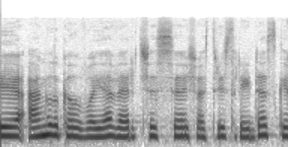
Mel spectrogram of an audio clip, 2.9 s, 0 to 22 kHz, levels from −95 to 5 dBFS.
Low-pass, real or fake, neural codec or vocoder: 14.4 kHz; fake; vocoder, 44.1 kHz, 128 mel bands every 256 samples, BigVGAN v2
